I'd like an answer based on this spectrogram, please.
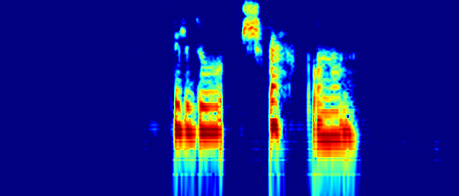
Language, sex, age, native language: Icelandic, female, 30-39, Polish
